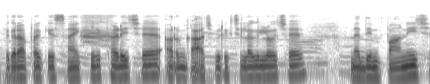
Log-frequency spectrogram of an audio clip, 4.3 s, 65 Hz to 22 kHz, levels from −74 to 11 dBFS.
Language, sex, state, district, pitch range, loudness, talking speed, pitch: Angika, male, Bihar, Begusarai, 110-115 Hz, -20 LUFS, 195 wpm, 110 Hz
